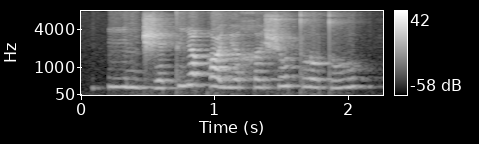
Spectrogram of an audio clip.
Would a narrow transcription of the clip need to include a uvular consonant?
yes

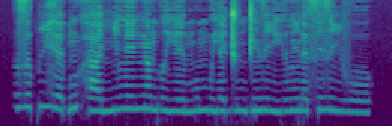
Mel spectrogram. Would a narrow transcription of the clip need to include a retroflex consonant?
no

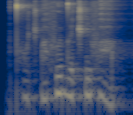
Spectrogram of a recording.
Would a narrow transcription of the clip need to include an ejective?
yes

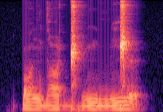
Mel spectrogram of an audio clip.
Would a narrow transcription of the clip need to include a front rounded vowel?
yes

